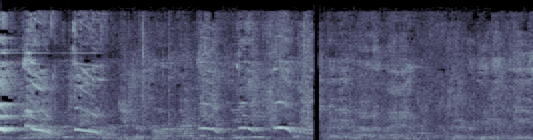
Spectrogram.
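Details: Labrador Retriever puppies whining: a string of high, falling whimpers in the first three seconds, then softer murmuring and a few faint yips with human voices in the background.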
